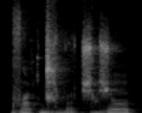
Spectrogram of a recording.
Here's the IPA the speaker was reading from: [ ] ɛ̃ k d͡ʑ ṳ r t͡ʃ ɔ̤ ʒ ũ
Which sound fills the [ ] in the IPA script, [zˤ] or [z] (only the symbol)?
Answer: zˤ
